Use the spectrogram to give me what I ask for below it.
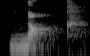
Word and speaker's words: knock: for example knife knife no no KNE knee knock knock and that's it for our silent letters moving on to the next group of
